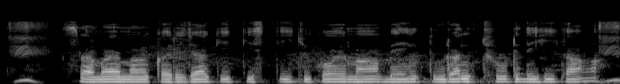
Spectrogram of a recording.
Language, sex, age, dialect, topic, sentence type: Chhattisgarhi, male, 18-24, Central, banking, question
